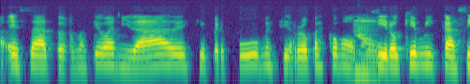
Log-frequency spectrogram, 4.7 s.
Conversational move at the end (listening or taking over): listening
